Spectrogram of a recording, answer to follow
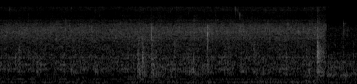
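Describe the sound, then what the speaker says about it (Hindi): Noodle potato cutlets frying in hot oil give a steady, close sizzle with a few faint crackles and pops, with no talking. "तो इसी तरह अब हम सारे फ्राई कर लेंगे।"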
